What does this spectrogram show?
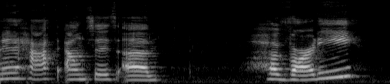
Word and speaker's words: havarti: a half ounces of havarti i'm pronouncing it right because somehow it looks like y'all would tell me to pronounce it hey vati and then other people it looks like havari so her body dil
